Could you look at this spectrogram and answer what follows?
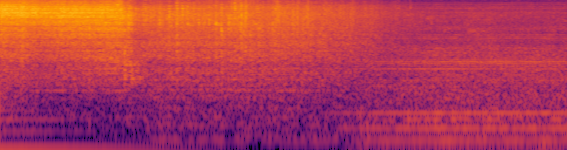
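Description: Stovetop pressure cooker whistling: steam hissing loudly out from under the weight on the lid, then dying away after about a second. This is the cooker at full pressure venting as one of its whistles while the rice cooks.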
